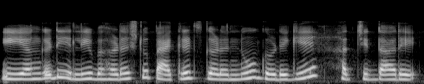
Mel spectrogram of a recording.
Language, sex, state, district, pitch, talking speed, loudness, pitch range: Kannada, female, Karnataka, Bidar, 250 Hz, 100 wpm, -15 LUFS, 235-275 Hz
